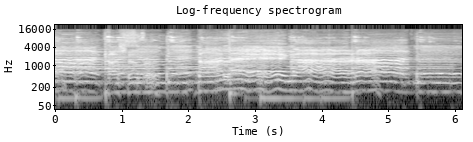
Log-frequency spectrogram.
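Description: Sikh kirtan: a man singing a Gurbani shabad in long, ornamented phrases whose pitch bends and wavers, over a steady held drone.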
